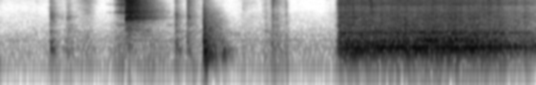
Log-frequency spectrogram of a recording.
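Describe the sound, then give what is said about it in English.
An electric coffee grinder grinding beans for a Chemex brew at a slightly finer setting: a few clicks, knocks and handling sounds, then a loud, steady whirring grind that continues to the end. “So I'm going to grind this coffee.”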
